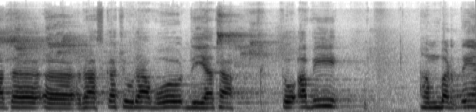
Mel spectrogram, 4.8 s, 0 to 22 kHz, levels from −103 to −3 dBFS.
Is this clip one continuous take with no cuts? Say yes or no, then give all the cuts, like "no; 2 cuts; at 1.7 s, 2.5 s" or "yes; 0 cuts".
yes; 0 cuts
